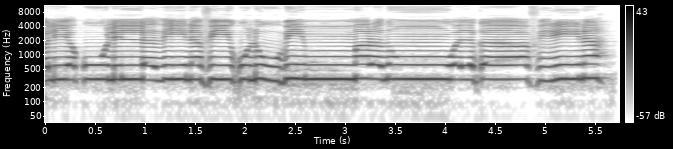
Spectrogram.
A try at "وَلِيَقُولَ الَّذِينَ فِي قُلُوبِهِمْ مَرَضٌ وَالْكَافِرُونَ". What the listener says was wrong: دیکھیں آپ نے بہت ساری غلطیاں کی اسے پڑھنے میں ٹھیک ہے وَلِيَقُولِي نہیں ہے پہلے تو ٹھیک ہے وَلِيَقُولَ الَّذِينَ ٹھیک ہے دال میں سیٹی کی آواز نہیں آئے گی ٹھیک ہے اور اس کے بعد مَرَضٌ را کو بھی پر پڑھنا ہے ضاد کو بھی پر پڑھنا ہے ٹھیک ہے یہاں پر بھی غنہ ہے اور اس کے آخر میں بھی غنہ ہے ٹھیک ہے دونوں جگہ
